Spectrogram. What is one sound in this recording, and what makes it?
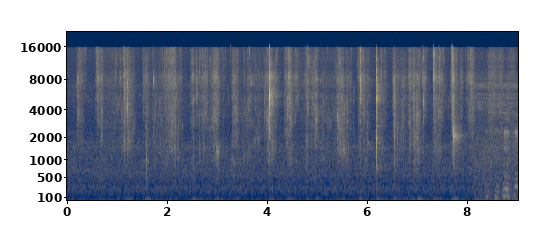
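Chopsticks toss and clink against a bowl.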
